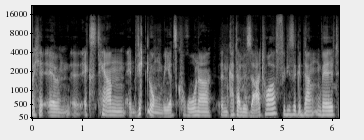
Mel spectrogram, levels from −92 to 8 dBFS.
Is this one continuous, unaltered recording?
no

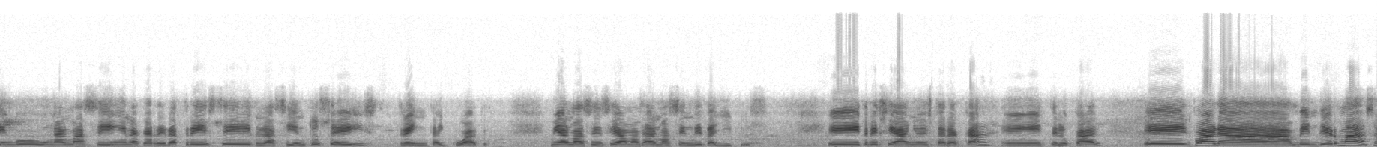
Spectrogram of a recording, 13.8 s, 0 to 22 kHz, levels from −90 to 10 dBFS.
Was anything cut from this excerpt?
yes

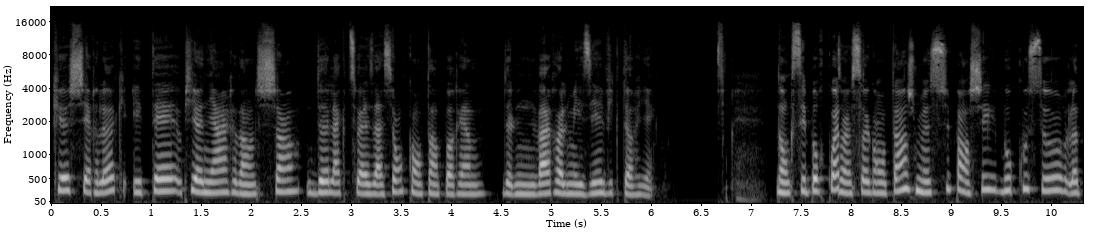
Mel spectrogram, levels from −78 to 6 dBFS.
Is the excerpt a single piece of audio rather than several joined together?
no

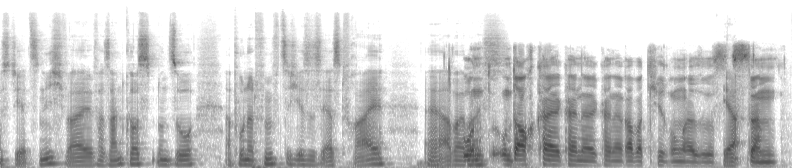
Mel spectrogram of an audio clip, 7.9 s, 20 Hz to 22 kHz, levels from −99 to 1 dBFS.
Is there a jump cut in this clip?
no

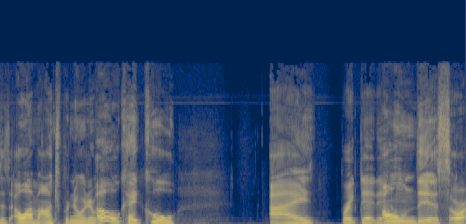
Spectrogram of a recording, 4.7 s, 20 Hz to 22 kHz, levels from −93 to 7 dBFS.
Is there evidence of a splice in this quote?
yes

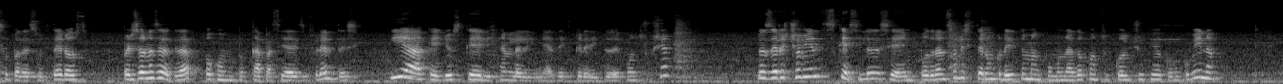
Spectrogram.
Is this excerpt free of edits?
no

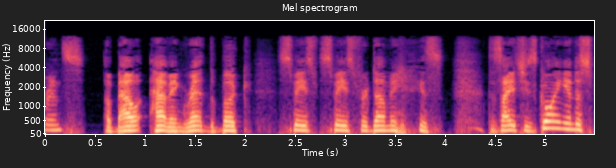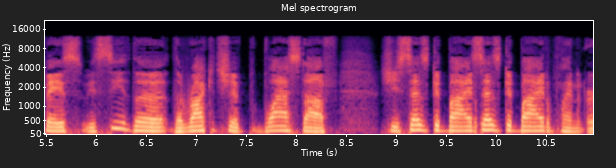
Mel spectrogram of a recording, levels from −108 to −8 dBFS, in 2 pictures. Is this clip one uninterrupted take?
no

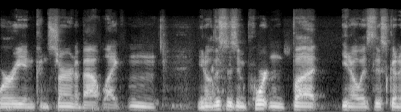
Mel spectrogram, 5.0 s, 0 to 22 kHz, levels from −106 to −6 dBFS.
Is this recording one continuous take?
yes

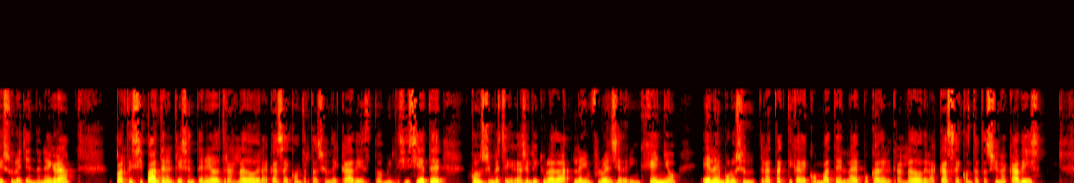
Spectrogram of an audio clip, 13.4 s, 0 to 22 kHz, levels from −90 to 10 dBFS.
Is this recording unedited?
yes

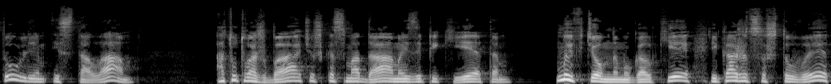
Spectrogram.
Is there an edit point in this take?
no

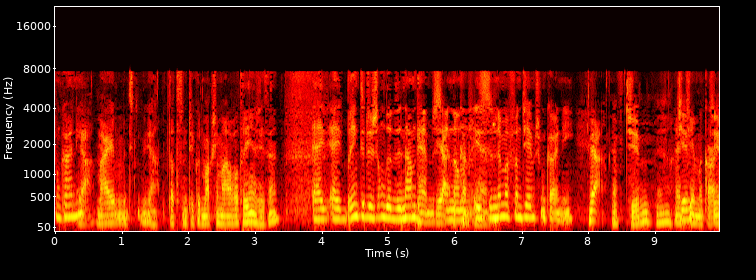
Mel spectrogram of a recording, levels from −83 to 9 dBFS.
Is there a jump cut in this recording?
yes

